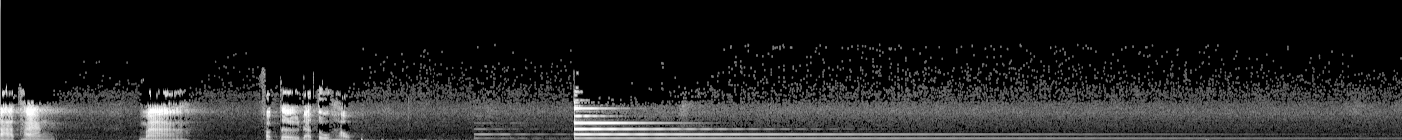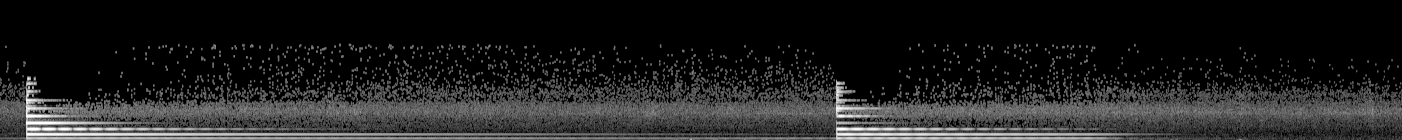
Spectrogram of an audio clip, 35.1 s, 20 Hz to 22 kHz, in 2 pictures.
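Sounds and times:
speech: 0.0s - 0.8s, 1.7s - 2.4s, 3.3s - 4.6s
Buddhist temple bell rung during seated meditation: 5.9s - 32.4s.

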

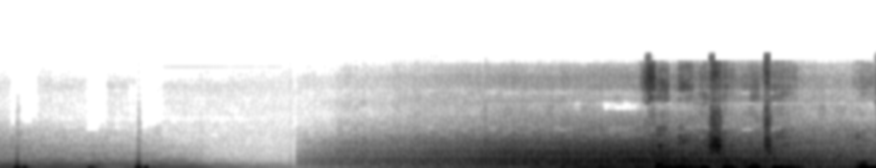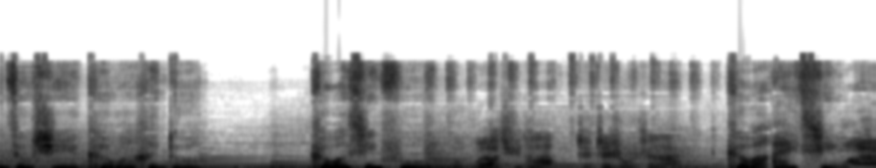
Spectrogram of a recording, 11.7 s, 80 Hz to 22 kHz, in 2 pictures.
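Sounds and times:
heartbeat thumps: 0.0s - 1.3s
rising hiss of broadband noise: 2.0s - 6.3s
speech: 4.4s - 7.3s, 8.0s - 11.6s.

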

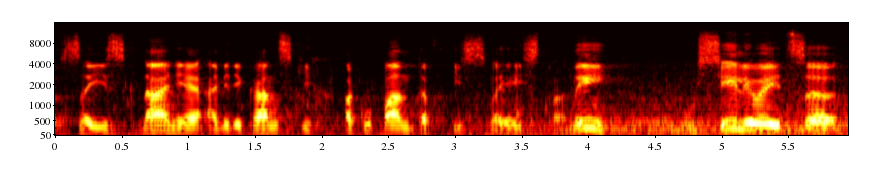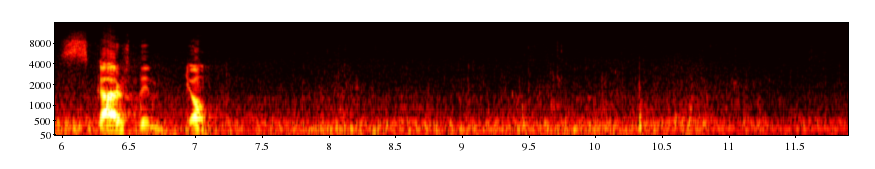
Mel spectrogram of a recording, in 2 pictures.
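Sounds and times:
speech: 0.0s - 7.2s
ship engines running at sea on a moonless night: 2.3s - 11.8s
windy hiss at sea: 3.1s - 11.8s.

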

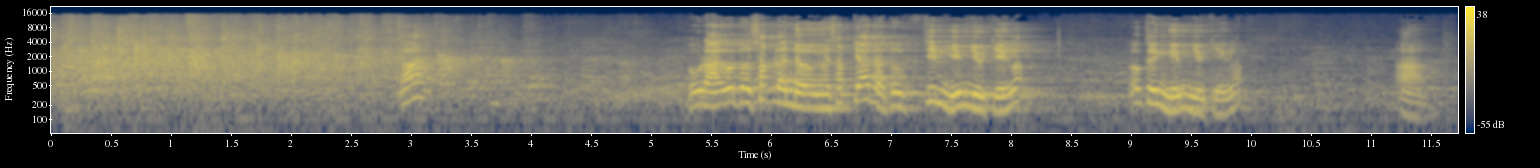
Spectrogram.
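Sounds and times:
audience applause during a Buddhist monk's dharma talk: 0.0s - 4.5s
speech: 2.9s - 3.3s, 5.3s - 8.3s, 9.0s - 10.0s, 11.2s - 11.6s.

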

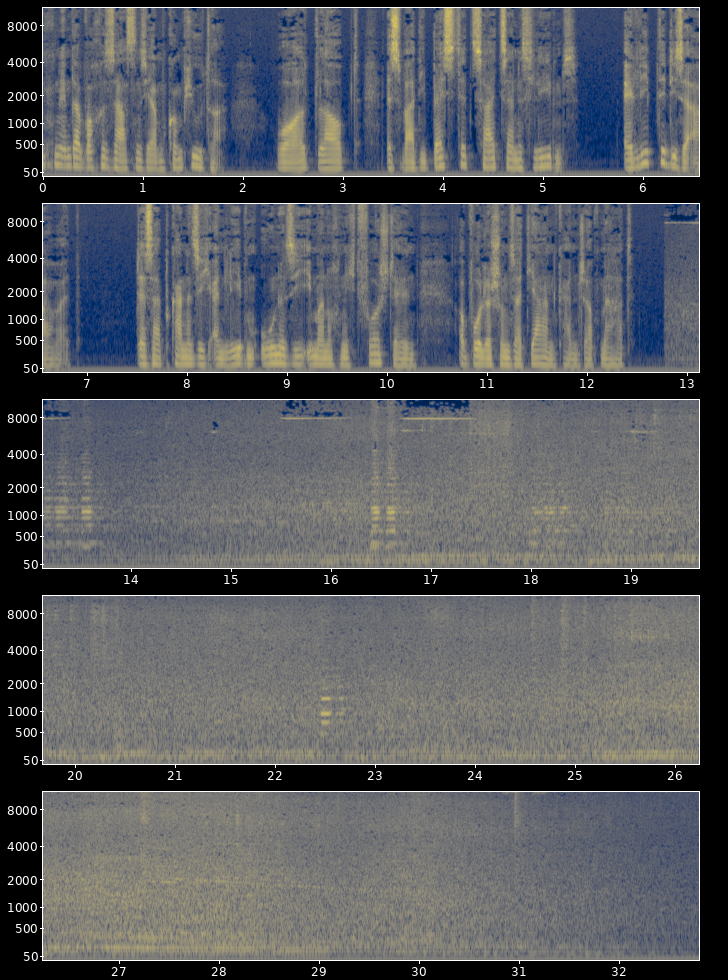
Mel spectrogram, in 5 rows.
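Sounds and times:
speech: 0.0s - 12.5s
road traffic rushing past outside an office window: 12.8s - 32.7s
faint car horn toots: 13.0s - 13.9s, 16.4s - 17.0s, 17.9s - 19.4s, 22.4s - 22.9s.

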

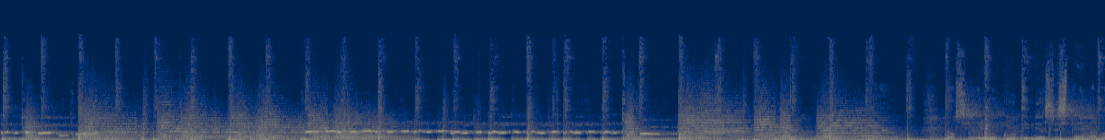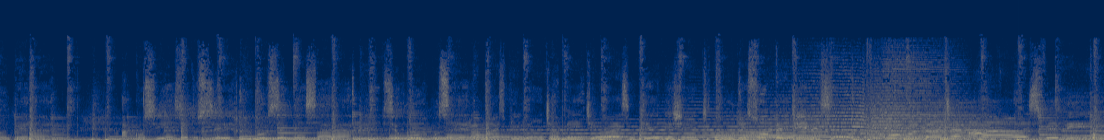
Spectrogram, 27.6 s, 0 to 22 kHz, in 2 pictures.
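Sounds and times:
man whistling a clear steady melody: 0.0s - 1.9s, 3.6s - 9.2s, 15.8s - 27.6s
full band accompaniment: 0.0s - 27.6s
speech: 15.6s - 27.6s.

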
